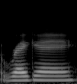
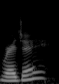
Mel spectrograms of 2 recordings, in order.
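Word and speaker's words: Regé-Jean: it's very upsetting uh reggae reje i thought it was reggae okay right right that's how i've heard it pronounced john paul or something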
